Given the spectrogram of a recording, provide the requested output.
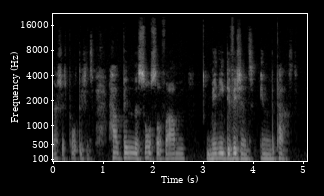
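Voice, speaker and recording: The speaker talks at a moderate pace, somewhat breathy, with fairly even intonation. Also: man. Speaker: associate professor in African politics. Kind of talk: interview answer. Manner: hesitant, many fillers.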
